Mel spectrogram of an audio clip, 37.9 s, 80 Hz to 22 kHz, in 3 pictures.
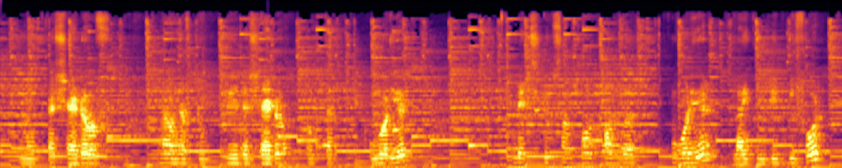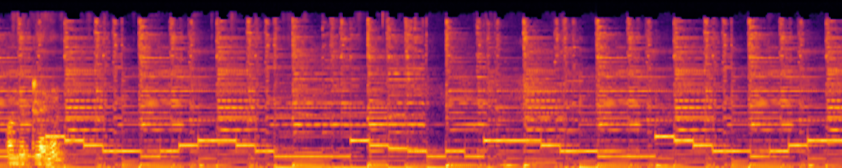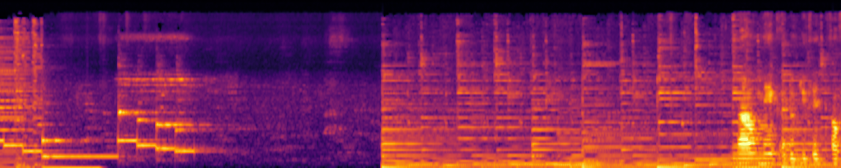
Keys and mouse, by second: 6.1 ctrl+z, 7.1-10.3 drag, 12.7 click, 14.8 right click, 15.0 click, 16.9 right click, 17.3-21.8 drag, 21.8 right click, 22.3 click, 24.1 right click, 24.3-25.9 drag, 25.9 click, 26.6 right click, 26.6 typing, 26.8 click, 29.4 right click, 29.7-32.2 drag, 32.4-35.2 drag.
